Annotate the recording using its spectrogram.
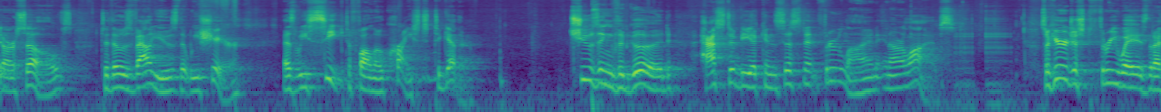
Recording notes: Charles Anglican Cathedral, Bremerton, WA.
